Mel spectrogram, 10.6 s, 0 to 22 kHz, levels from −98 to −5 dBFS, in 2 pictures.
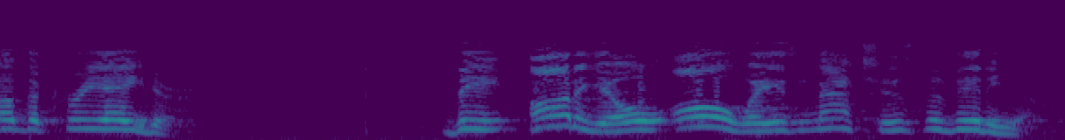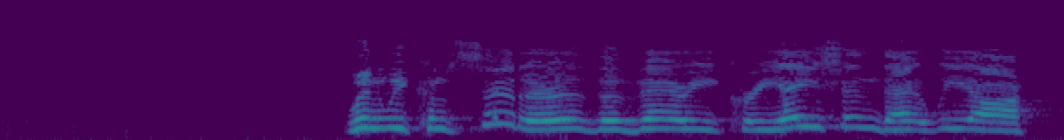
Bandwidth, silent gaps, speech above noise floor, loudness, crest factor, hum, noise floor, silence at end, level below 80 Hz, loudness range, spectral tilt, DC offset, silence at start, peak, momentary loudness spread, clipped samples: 7.2 kHz; none; over 28 dB; -63 LUFS; 16 dB; none; under -90 dBFS; 0.15 s; under -90 dBFS; 6 LU; -2.5 dB/octave; under 0.1%; 0 s; -48 dBFS; 8 LU; under 0.1%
